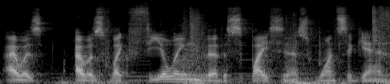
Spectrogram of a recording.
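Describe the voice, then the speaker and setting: A man hosting a gaming video, giving casual commentary looking back, rambling and halting with pauses and repeats. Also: sits low, music in the background.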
